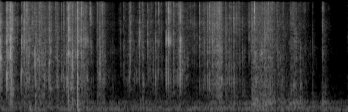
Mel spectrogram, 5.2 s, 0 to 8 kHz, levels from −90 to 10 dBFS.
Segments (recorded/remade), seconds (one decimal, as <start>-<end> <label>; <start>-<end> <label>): 0.0-0.6 recorded; 0.6-1.8 remade; 1.8-2.9 recorded; 2.9-4.0 remade; 4.0-5.2 recorded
